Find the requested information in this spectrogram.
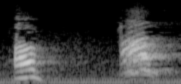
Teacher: اوپر والے دونوں دانت جب نچلے ہونٹ کے اندرلے حصے سے لگتے ہیں تو فا ادا ہوتا ہے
